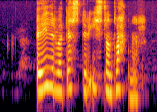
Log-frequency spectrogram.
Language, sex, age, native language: Icelandic, female, 10, Icelandic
